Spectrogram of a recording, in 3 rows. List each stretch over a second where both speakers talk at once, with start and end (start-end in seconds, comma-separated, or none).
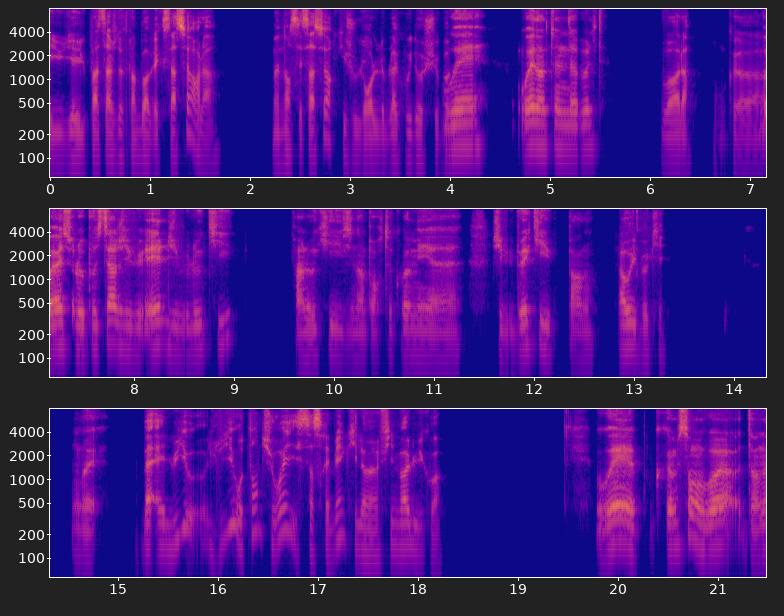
none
